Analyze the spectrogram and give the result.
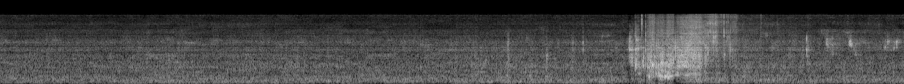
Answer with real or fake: fake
